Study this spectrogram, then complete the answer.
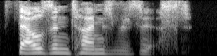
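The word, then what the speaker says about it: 1000xRESIST: Also, the adventure game Jordan looked at is pronounced 1,000 times resist. Okay. – Oh, not cross.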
